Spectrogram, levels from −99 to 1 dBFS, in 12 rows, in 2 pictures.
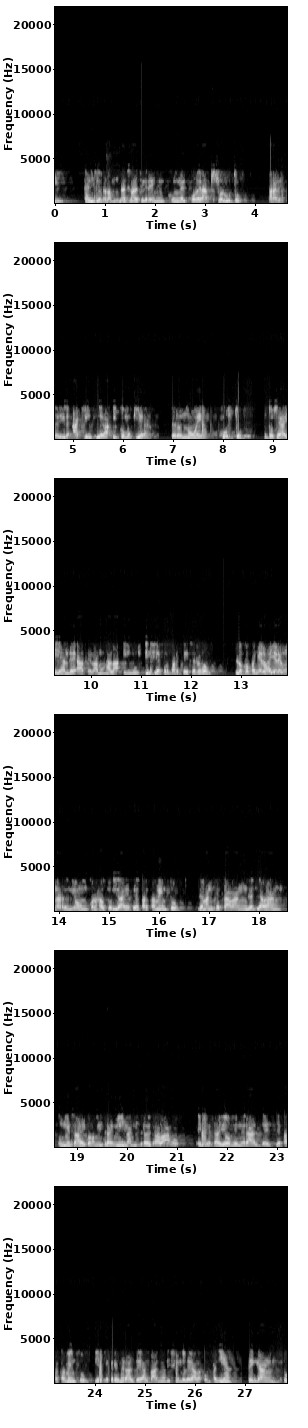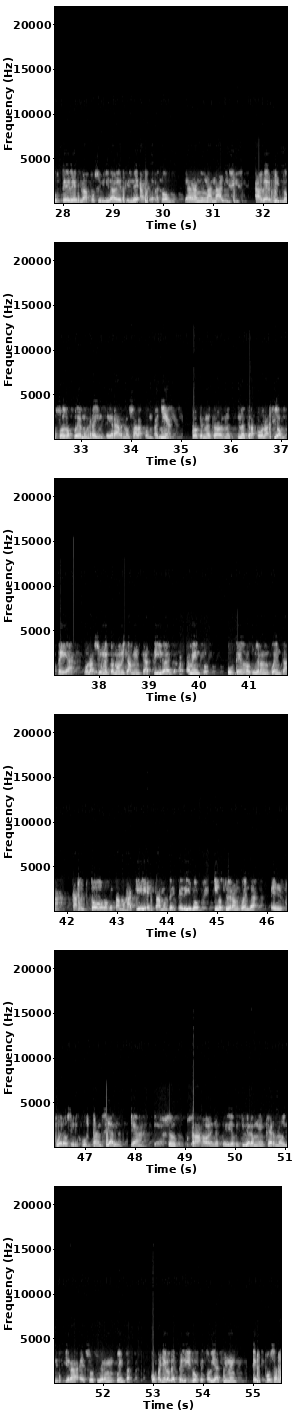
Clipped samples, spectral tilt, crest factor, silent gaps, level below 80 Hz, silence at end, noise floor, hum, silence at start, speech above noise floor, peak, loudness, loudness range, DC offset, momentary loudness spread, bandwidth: under 0.1%; -9 dB/octave; 16 dB; none; -74 dBFS; 0 s; -44 dBFS; none; 0 s; 22 dB; -6 dBFS; -22 LUFS; 2 LU; under 0.1%; 8 LU; 4 kHz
